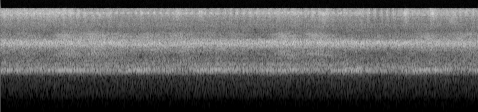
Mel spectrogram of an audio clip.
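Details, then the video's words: Crickets chirping in a calm forest at night, offered as sleep ambience: a dense, steady chorus of high, shimmering trills layered in several bands, with faint rapid pulsing on top and no pauses, other birds or voices. "Forest Sounds and Crickets"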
